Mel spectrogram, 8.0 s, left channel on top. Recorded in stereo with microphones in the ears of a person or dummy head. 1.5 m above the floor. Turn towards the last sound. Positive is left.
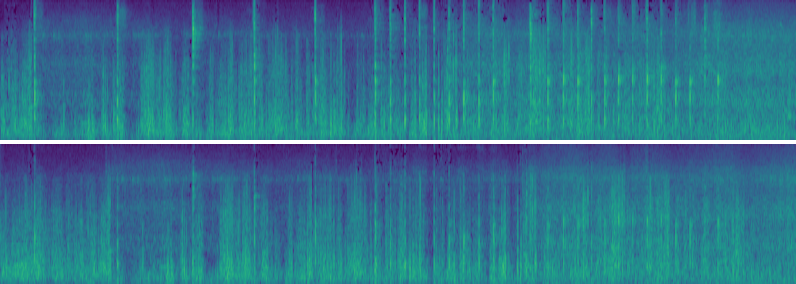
turn(degrees=75)  # may be behind; listen again after turning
